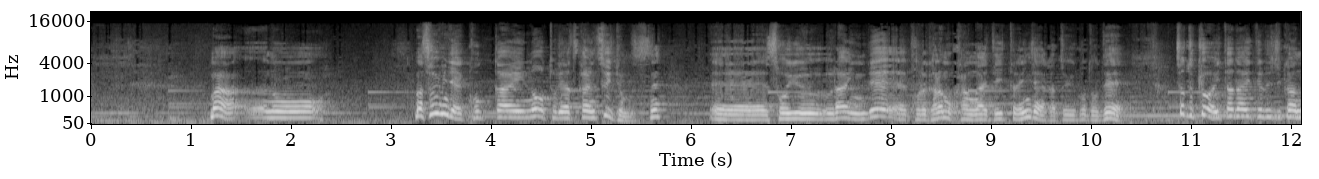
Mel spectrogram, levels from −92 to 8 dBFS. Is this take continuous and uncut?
yes; 0 cuts

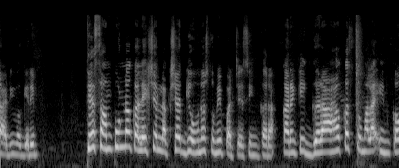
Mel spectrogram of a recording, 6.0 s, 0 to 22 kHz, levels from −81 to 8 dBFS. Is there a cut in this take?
no; 0 cuts

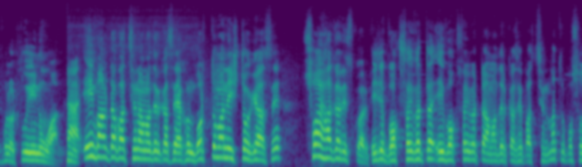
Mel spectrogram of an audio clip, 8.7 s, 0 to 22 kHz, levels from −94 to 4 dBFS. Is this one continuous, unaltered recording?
no; 2 cuts; at 0.9 s, 5.5 s

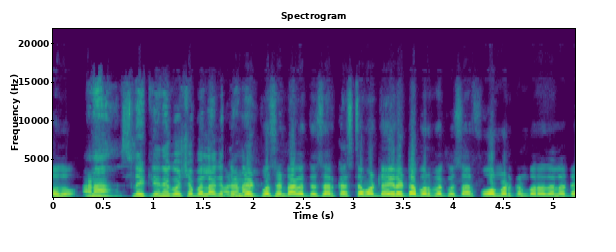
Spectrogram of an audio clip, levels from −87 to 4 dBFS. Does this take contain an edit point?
no; 0 cuts

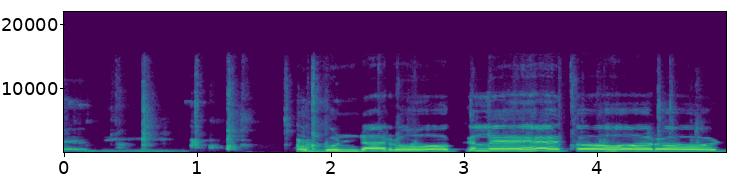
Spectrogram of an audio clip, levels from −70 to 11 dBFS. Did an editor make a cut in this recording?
no; 0 cuts

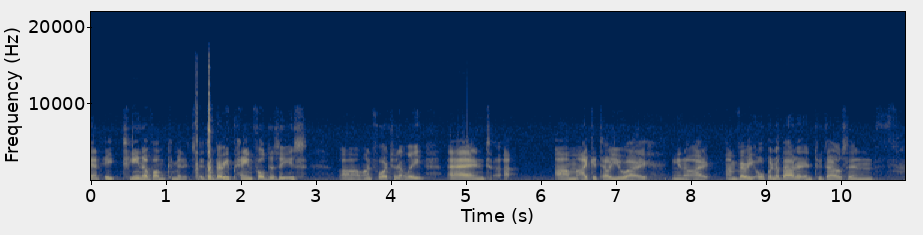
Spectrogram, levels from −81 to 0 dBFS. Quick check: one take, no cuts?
no; 1 cut; at 1.4 s

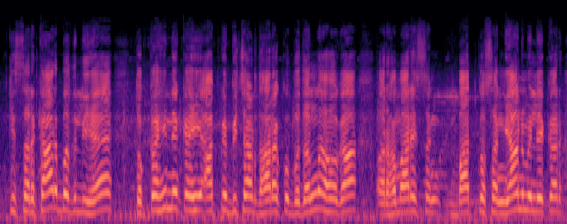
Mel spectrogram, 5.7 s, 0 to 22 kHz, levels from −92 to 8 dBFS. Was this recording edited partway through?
no; 0 cuts

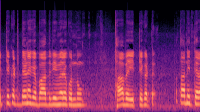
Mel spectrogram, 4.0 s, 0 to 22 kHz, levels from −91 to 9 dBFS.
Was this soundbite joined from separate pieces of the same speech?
no; 0 cuts

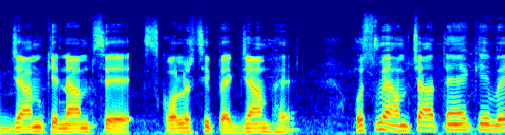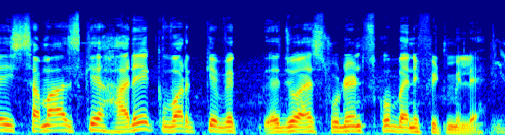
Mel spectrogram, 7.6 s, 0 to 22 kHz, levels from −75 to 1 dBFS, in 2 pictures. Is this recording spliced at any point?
no; 0 cuts

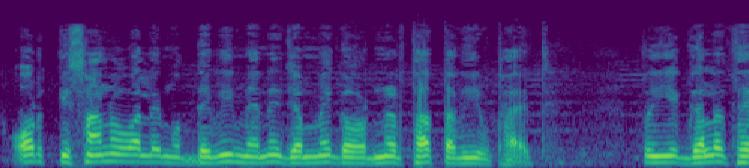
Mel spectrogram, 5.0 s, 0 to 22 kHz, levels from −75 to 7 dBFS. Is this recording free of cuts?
yes; 0 cuts

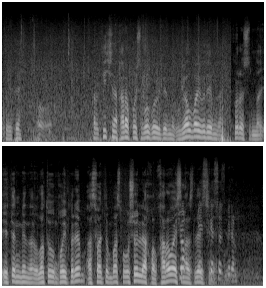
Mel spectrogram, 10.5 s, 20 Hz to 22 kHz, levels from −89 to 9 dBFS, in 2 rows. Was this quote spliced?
yes; 1 cut; at 4.6 s

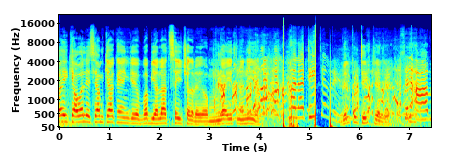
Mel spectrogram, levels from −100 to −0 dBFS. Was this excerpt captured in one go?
yes; 0 cuts

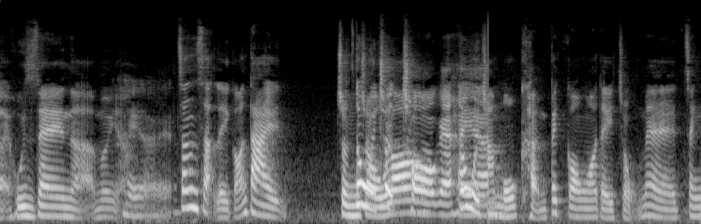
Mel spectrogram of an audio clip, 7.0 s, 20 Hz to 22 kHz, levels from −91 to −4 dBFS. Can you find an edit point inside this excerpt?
yes; 1 cut; at 4.9 s

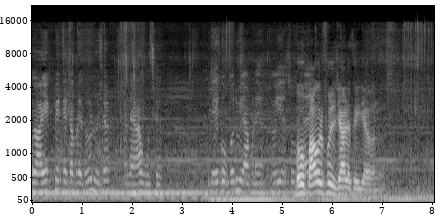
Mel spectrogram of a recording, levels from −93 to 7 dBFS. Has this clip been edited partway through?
yes; 1 cut; at 3.5 s

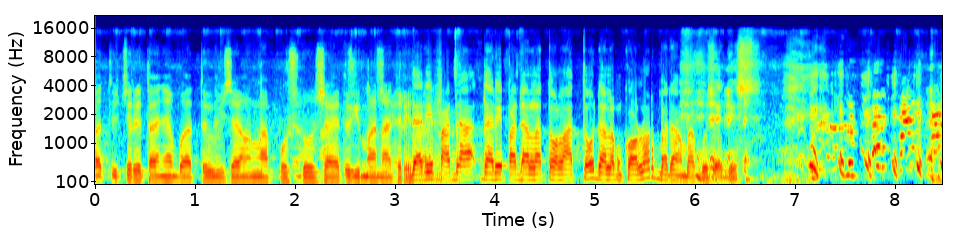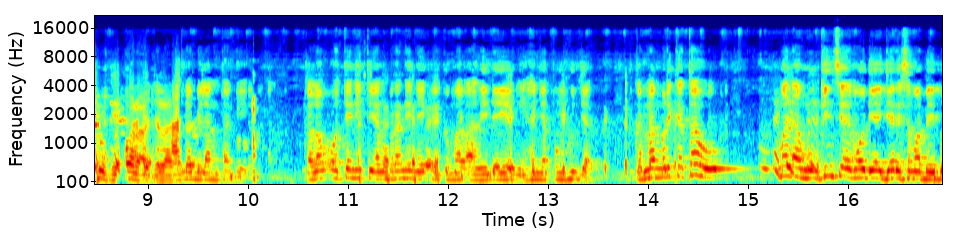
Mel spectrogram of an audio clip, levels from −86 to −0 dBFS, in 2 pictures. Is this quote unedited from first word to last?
no; 1 cut; at 9.3 s

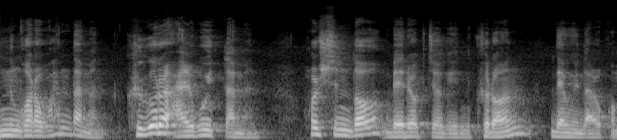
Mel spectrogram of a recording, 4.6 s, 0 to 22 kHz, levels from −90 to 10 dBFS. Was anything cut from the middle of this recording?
no; 0 cuts

